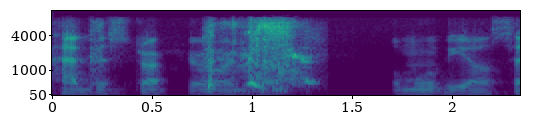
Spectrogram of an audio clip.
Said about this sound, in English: Bless you. Bless thy soul.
